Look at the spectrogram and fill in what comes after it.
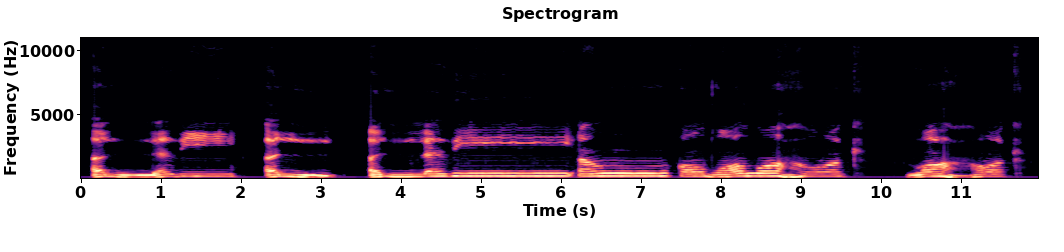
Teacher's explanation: ہا کے اوپر نرمی آ رہی ہے، آواز جاری ہو رہی ہے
